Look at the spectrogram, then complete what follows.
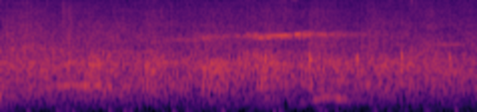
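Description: An audience applauds steadily for a volunteer who helps with audio processing for the broadcast, a dense patter of many hands clapping at an even, sustained level throughout, with no voices standing out above it.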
